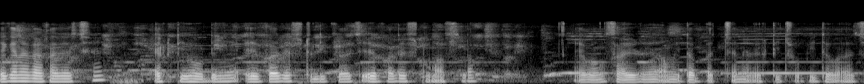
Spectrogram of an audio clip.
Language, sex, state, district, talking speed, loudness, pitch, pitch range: Bengali, male, West Bengal, Paschim Medinipur, 180 wpm, -19 LUFS, 130 Hz, 125-140 Hz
